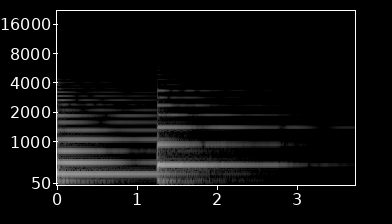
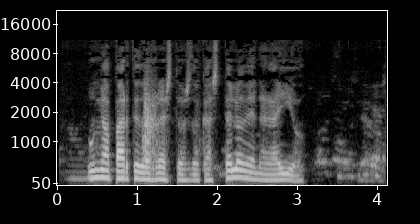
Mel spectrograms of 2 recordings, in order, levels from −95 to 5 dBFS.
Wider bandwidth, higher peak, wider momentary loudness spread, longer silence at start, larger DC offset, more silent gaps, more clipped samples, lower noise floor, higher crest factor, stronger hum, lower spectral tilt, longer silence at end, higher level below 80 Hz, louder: second, 4.3 kHz vs 11.5 kHz; second, -24 dBFS vs -2 dBFS; about the same, 20 LU vs 22 LU; second, 0 s vs 0.15 s; neither; neither; neither; first, -84 dBFS vs -40 dBFS; about the same, 18 dB vs 20 dB; neither; about the same, -6 dB/octave vs -7 dB/octave; first, 0.95 s vs 0 s; second, -76 dBFS vs -58 dBFS; second, -40 LUFS vs -20 LUFS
